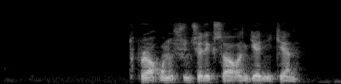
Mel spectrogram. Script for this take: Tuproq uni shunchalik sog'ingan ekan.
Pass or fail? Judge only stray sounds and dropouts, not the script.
pass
